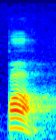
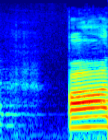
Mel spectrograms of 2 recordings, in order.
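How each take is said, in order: First: The qa sound is heavy and rounded. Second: The qa sound is thin and unrounded. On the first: The speaker calls it right. "गोल करके क़ा" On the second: The speaker calls it wrong. "क़ा नहीं बोलना"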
